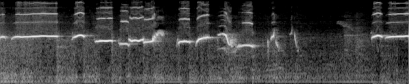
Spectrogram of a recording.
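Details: Oriental magpie-robin from Sumatra singing hard to call out a rival: a rich, fast run of whistled notes, swoops and warbles with almost no gaps, then a short pause and a fresh long whistle, over faint low humming.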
